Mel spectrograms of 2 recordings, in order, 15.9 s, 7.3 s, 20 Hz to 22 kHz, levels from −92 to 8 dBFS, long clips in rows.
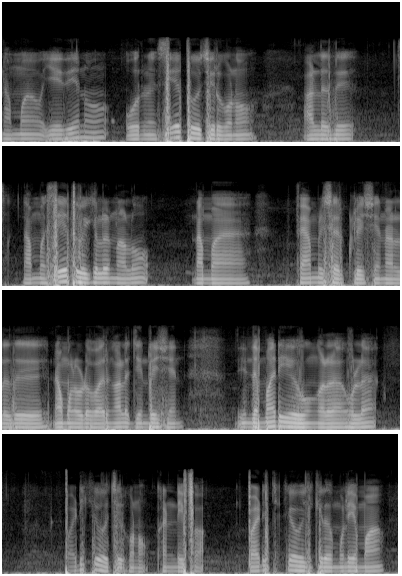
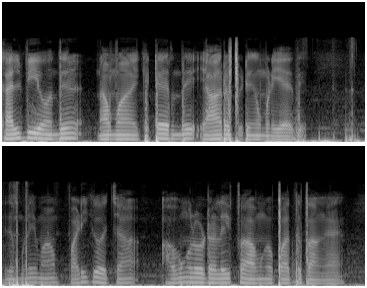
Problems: constant background noise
